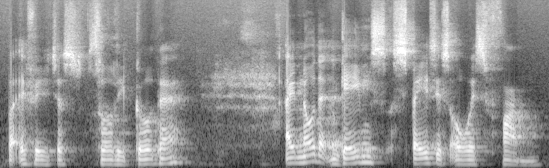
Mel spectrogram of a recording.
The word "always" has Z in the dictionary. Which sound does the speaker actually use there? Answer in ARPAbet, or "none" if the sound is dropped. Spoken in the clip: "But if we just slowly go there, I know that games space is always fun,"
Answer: S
